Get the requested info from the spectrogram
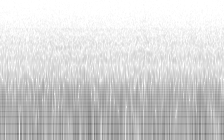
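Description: A steady low hum with a faint hiss, unchanging throughout: room tone.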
